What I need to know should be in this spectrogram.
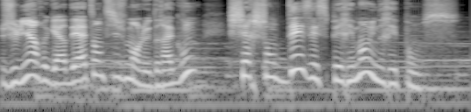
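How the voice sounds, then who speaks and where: A woman reading a children's story aloud in an expressive, lively way. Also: fairly high pitch, normal speed. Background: music.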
